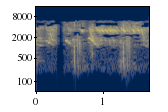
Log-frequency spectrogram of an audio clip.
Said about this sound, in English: That's a woodpecker.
